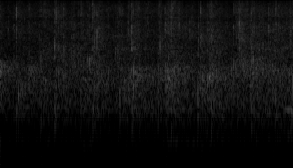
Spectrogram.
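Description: Steady crowd applause fills the whole stretch, a dense, even patter of many hands clapping at once with no pauses or voices standing out.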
